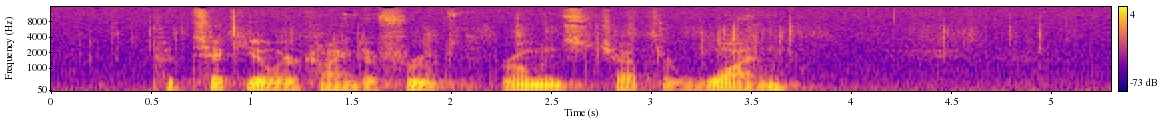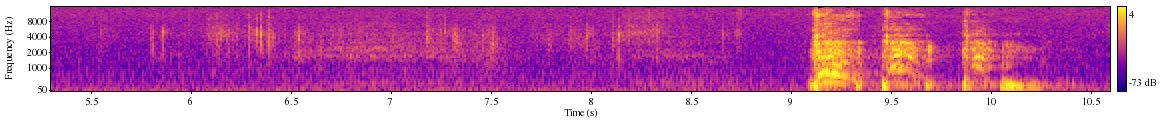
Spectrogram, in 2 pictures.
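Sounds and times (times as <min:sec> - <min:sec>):
speech: 0:00.5 - 0:03.8, 0:10.1 - 0:10.4
person coughing harshly: 0:09.1 - 0:10.4.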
